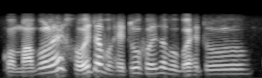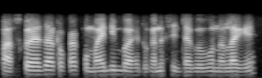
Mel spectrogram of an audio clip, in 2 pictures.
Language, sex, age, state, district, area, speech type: Assamese, male, 30-45, Assam, Dhemaji, urban, conversation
